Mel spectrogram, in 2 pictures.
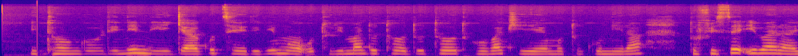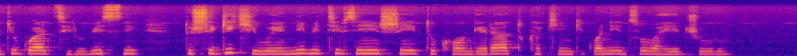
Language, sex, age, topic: Rundi, female, 18-24, agriculture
